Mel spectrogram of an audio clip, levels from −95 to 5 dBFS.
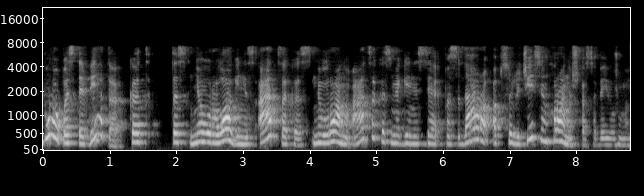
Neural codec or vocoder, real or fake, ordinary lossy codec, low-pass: codec, 16 kHz, 16 kbps, FreqCodec, smaller model; fake; MP3, 64 kbps; 7.2 kHz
